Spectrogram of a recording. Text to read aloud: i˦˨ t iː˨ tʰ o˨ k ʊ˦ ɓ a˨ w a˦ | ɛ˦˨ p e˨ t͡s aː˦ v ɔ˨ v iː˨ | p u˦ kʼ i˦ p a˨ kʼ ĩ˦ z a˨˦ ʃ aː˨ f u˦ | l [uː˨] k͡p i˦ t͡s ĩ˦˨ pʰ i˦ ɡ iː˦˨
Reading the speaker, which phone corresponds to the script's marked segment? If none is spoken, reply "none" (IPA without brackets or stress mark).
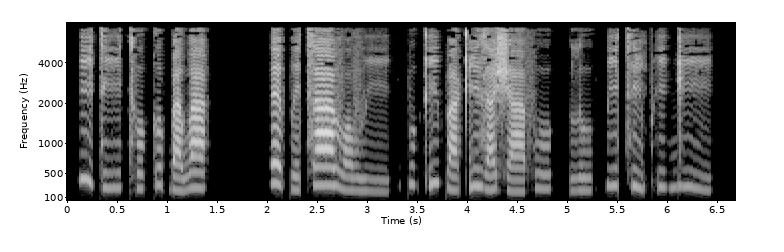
uː˨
